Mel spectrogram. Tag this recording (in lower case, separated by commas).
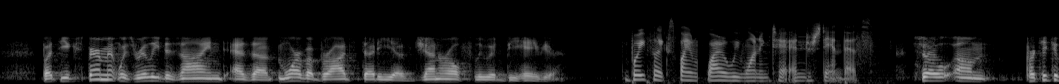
speech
